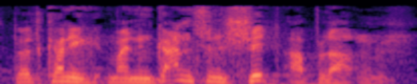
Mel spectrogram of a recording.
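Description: Man doing a young hippie, fervent and loud, in a big echoing hall. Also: on the high side, big pitch swings, a little fast, husky, heavily acted. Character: newly converted young male hippie praying.

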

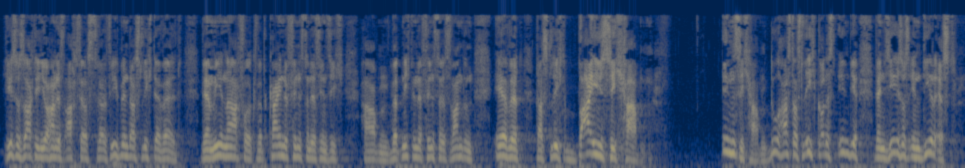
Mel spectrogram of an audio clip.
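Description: Husky preacher in a big hall. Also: male voice, medium pitch, animated, normal speed, fairly bright tone. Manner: fervent, direct address with Bible quotes. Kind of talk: sermon. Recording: long reverb in a large hall.

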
